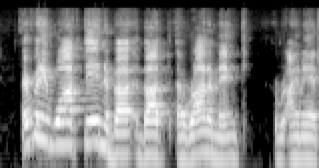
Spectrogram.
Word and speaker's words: Aronimink: In this case, everybody walked in about about Aronimink I may have said that right. Aronimink is how I how you say it, right? You got it.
